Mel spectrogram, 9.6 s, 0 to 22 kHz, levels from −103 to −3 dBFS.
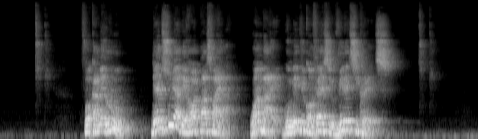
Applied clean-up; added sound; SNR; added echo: none; none; none; reverberation time 0.6 s.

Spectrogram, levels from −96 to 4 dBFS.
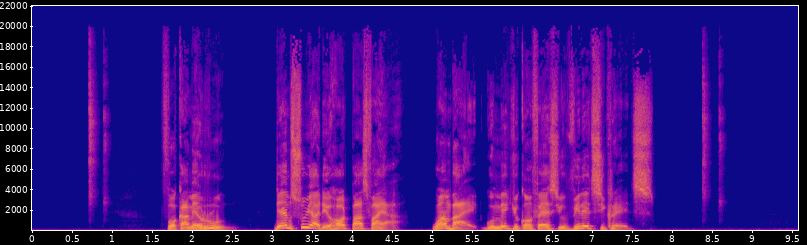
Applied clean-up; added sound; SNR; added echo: none; none; none; none.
